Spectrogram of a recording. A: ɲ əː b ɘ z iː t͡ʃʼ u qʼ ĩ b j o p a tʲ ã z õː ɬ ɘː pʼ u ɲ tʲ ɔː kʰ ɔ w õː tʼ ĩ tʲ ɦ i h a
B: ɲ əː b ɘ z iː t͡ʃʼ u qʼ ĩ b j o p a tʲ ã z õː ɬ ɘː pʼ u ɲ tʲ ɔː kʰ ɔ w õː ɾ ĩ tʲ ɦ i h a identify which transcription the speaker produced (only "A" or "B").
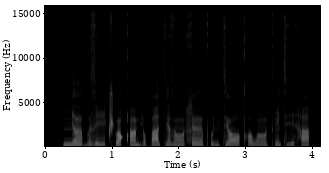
A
